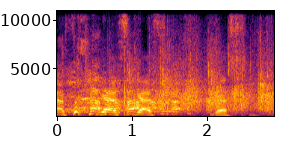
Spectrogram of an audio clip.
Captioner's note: audience applauding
